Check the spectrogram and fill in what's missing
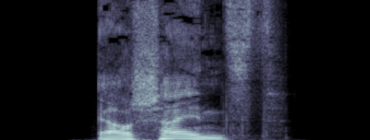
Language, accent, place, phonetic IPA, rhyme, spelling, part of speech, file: German, Germany, Berlin, [ɛɐ̯ˈʃaɪ̯nst], -aɪ̯nst, erscheinst, verb, De-erscheinst.ogg
- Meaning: second-person singular present of erscheinen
